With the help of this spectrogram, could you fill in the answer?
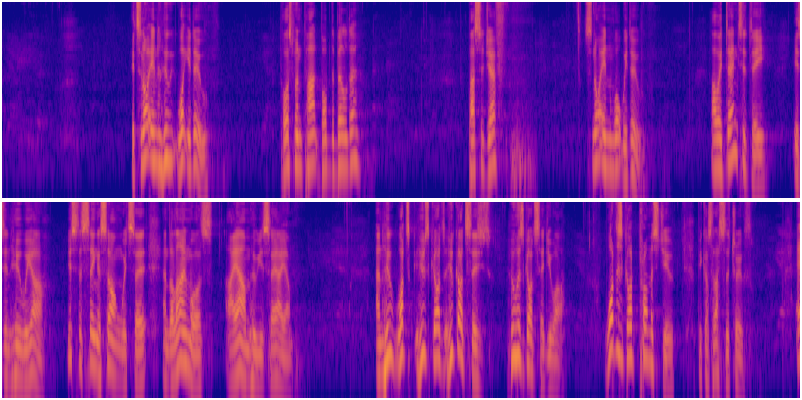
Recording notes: Recorded live at Life Church Lancashire, 30rd October 2022.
